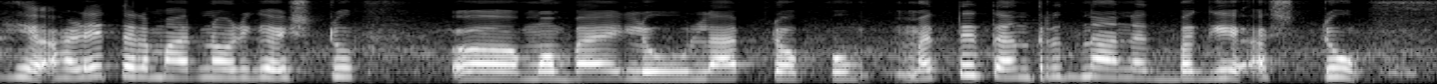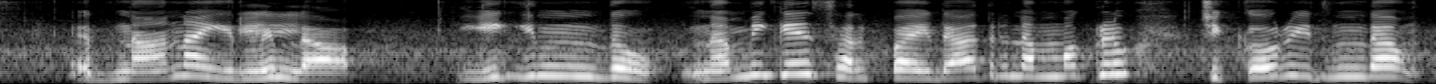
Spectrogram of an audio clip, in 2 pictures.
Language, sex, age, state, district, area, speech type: Kannada, female, 30-45, Karnataka, Shimoga, rural, spontaneous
